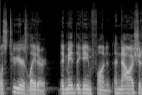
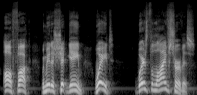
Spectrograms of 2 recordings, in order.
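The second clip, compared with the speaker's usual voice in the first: raised, louder mock panic, Oh fuck; mock panicked developer; 8 semitones higher, 4 dB louder than usual. Mocking game devs who forgot live service, in a raised panicky voice. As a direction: play a dev suddenly realizing the flop.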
